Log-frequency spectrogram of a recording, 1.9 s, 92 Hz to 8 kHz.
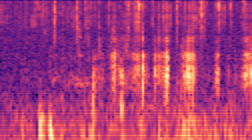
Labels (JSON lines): {"label": "biophony, grazing", "recorder": "SoundTrap 300"}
